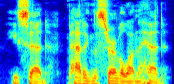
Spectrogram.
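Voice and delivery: ordinary delivery, nothing marked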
